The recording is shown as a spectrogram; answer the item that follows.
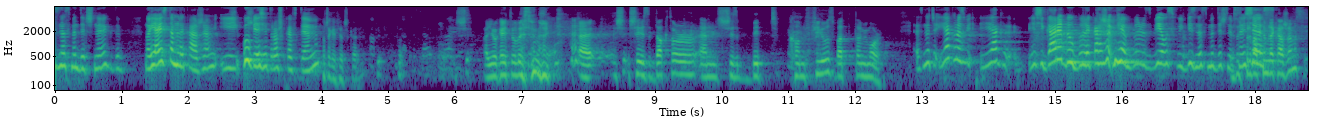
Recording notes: KEYNOTE IN WARSAW. This was an all-time keynote in Poland, full of a massive Q&A section.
